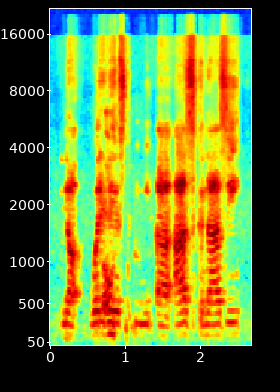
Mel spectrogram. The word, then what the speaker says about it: Ashkenazi: Study, what it is to be Ashkenazi. I know I'm probably saying that wrong. So, and no, you're saying it right, actually. Ashkenazi, Sephardic, Ashkenazi, and those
